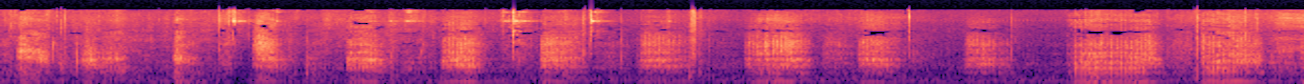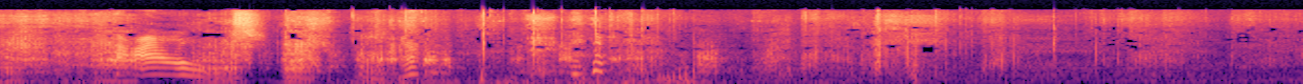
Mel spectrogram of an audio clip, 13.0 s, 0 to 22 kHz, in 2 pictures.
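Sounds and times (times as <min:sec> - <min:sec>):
dog play growling: 0:00.0 - 0:10.2.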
